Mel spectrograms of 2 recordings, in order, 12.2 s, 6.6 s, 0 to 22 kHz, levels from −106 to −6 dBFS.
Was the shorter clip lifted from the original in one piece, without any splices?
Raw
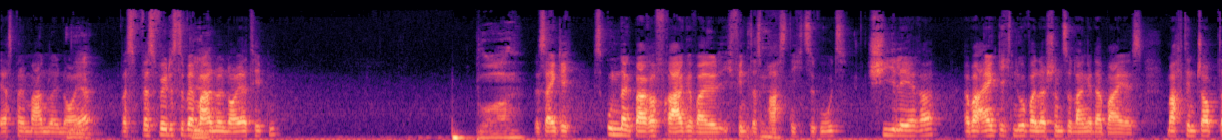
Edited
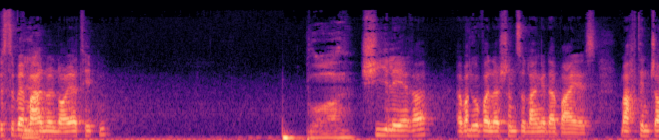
no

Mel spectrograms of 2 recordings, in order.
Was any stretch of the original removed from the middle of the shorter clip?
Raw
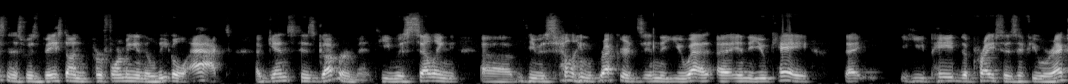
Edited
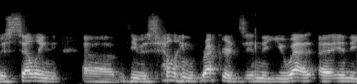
no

